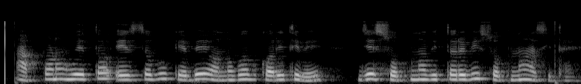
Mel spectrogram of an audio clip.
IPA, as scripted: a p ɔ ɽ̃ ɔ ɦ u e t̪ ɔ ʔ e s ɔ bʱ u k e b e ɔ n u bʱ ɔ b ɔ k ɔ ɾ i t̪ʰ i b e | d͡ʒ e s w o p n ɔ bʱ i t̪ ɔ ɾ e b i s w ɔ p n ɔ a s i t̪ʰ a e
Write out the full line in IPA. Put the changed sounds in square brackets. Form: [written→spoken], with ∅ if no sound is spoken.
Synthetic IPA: a p ɔ ɽ̃ ɔ ɦ u e t̪ ɔ ʔ e s ɔ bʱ u k e b e ɔ n u bʱ ɔ b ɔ k ɔ ɾ i t̪ʰ i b e | d͡ʒ e s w o p n ɔ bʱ i t̪ ɔ ɾ e b i s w [ɔ→o] p n ɔ a s i t̪ʰ a e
